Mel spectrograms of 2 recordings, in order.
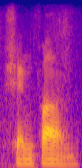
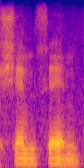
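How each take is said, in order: First: The two words do not rhyme. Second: The two words rhyme with each other. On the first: "if you wanted to be accurate pronouncing it in Irish" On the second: "the English Irish pronunciation"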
